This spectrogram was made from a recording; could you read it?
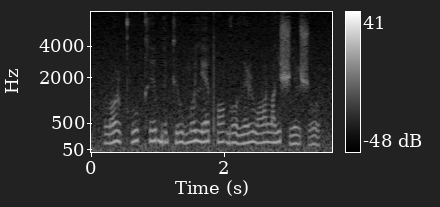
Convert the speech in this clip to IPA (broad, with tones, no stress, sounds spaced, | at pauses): lˠ o˩˧˩ ɭ kʰ u˩˧˩ kʰ ɪ˨˦ b ɪ˨˦ kʲ u˩˧˩ m ʊ˨˦ lʲ ɛ˨˦ pʰ ɔ˨˦ ɡ o˩˧˩ ð ɪ˨˦ ɭ β ɔ˨˦ lˠ i˨˦ ʃ i˩˧˩ ɭ ʃ ʊ˩˧˩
